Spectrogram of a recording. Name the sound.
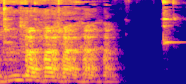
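coffee mugs clinking together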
